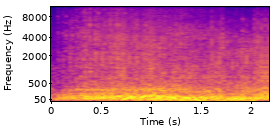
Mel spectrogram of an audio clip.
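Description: Motorcycle engine running as the bike pulls away, growing louder in the first half second and then holding steady.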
